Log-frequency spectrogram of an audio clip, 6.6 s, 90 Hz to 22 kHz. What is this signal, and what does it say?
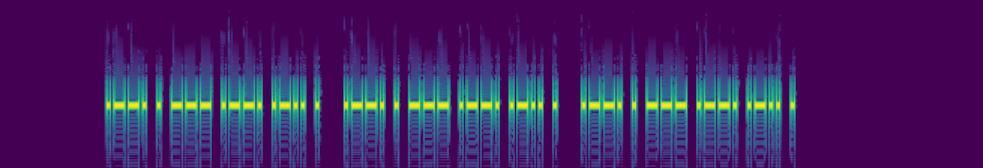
Morse code, heard as a keyed tone, about 50 wpm, 700 Hz. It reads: PEOPLE PEOPLE PEOPLE
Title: Top 500 Words Repeated 50wpm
